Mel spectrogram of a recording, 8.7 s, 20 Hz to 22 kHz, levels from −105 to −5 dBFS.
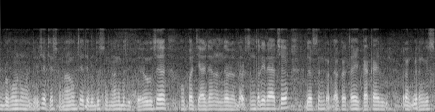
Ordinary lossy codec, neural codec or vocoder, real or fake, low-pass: none; codec, 16 kHz, 4 kbps, FunCodec, trained on LibriTTS, 50 frames a second; fake; none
